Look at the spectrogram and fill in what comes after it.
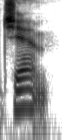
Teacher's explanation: It ends with the lips firmly pressed together to create the M sound.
